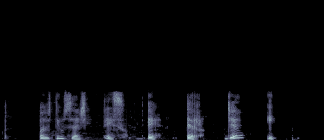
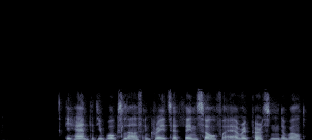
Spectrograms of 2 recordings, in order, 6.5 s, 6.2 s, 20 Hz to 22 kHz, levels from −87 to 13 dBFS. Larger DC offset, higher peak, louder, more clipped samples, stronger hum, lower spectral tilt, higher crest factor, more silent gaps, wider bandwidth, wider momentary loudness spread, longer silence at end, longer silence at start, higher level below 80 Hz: neither; first, -2 dBFS vs -6 dBFS; first, -21 LUFS vs -28 LUFS; neither; neither; about the same, -4.5 dB/octave vs -4.5 dB/octave; about the same, 22 dB vs 22 dB; first, 3.65-3.72 s, 4.40-4.48 s, 5.13-5.33 s vs none; about the same, 8 kHz vs 8.2 kHz; first, 15 LU vs 8 LU; first, 1 s vs 0.25 s; second, 0.8 s vs 1.15 s; about the same, -64 dBFS vs -68 dBFS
